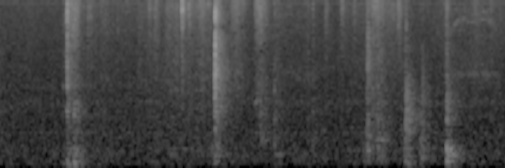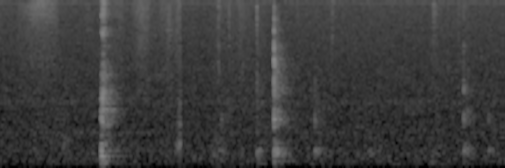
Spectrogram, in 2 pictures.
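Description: Quiet handling of cut leather pieces on a cutting mat: a series of light, irregular taps and knocks as the pieces are moved and set down.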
